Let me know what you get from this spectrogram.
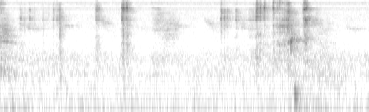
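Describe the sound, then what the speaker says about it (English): Scissors cutting faux leather vinyl snip in soft, irregular crisp cuts, close by and very quiet, with faint rustling between strokes. "get my scissors and I'm just going to cut as close as I can to that vinyl"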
